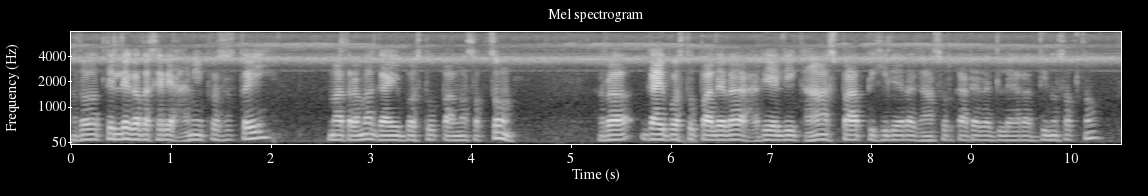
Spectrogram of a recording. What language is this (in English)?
Nepali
